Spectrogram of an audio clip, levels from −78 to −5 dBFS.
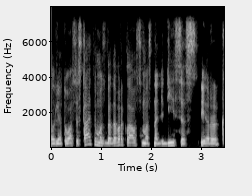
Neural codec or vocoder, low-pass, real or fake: none; 7.2 kHz; real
